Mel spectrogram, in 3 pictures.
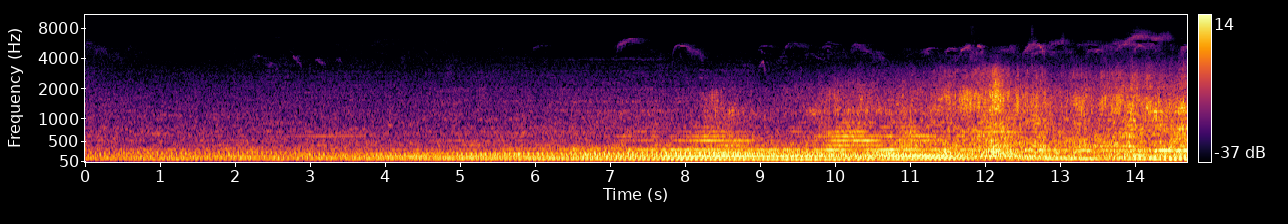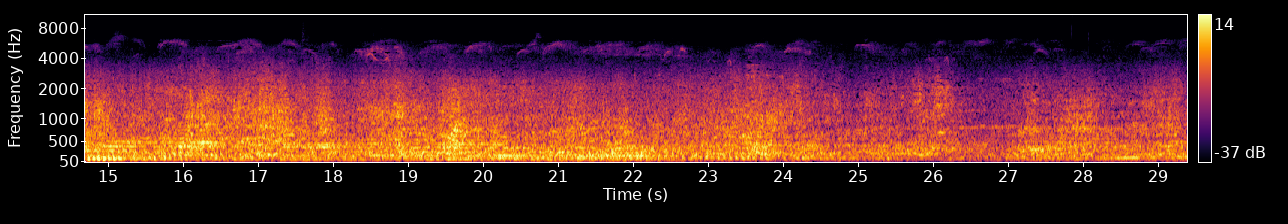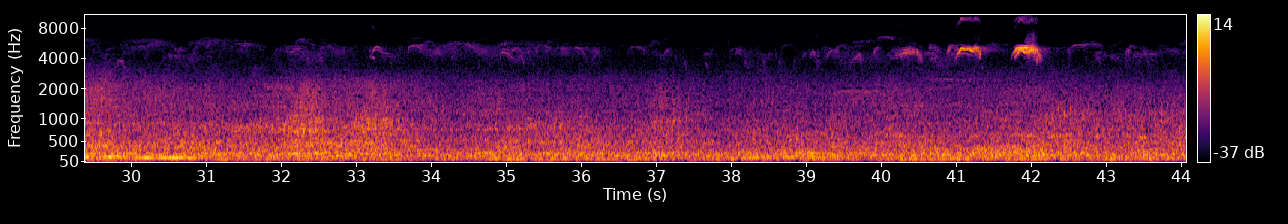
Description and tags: an airplane passes + Swift screeching. Senn MKH60+MKH30 into FR2LE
